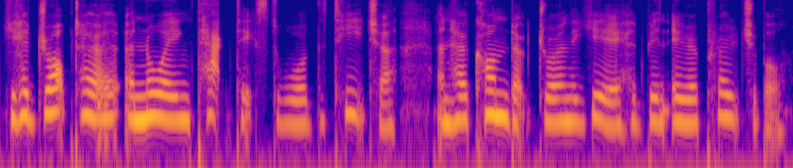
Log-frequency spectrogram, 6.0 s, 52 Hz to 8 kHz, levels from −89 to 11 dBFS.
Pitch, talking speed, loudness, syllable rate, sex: 215 Hz, 180 wpm, -18 LUFS, 5.3 syllables/s, female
